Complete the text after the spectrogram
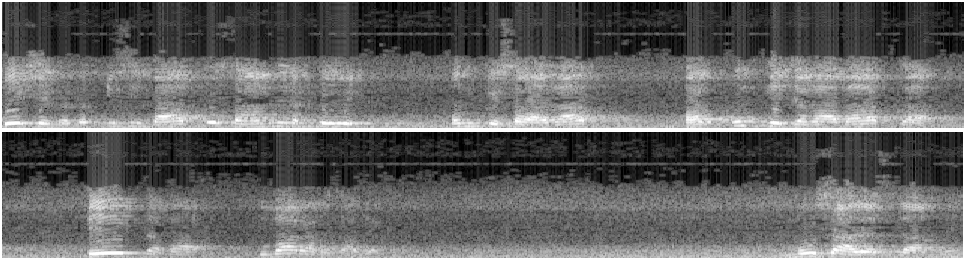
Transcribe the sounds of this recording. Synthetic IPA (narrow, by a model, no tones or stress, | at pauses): beːʃenɐzəɾɪsibaːt̪̚kosaːmneɾɐk̚ʰt̪eɦʊe | ʊnkesɐʋaːlaːt̪̚ | ɔːɾʊnked͡ʒɐʋaːbaːt̪̚ka | eːk̚d̪ɐfa | d̪ʊbaːɾamʊt̪aːbɪak̪ʰɐ̰ | muːsaɐlɛːsːɐlaːmne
